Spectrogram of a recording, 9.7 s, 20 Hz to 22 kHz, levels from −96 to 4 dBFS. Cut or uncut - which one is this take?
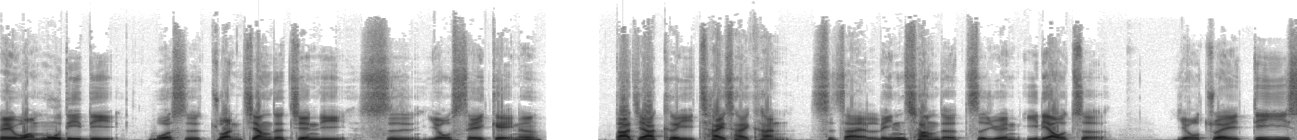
cut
